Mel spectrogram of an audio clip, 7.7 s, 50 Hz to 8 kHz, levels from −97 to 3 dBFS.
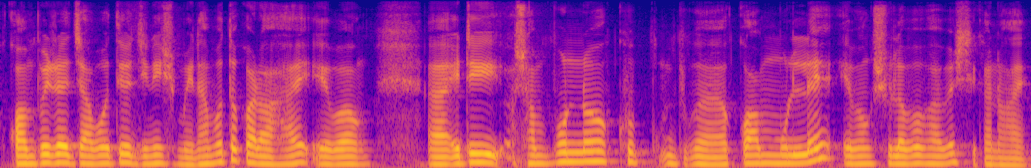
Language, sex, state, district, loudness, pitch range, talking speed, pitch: Bengali, male, West Bengal, Malda, -16 LUFS, 130-150 Hz, 140 wpm, 135 Hz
